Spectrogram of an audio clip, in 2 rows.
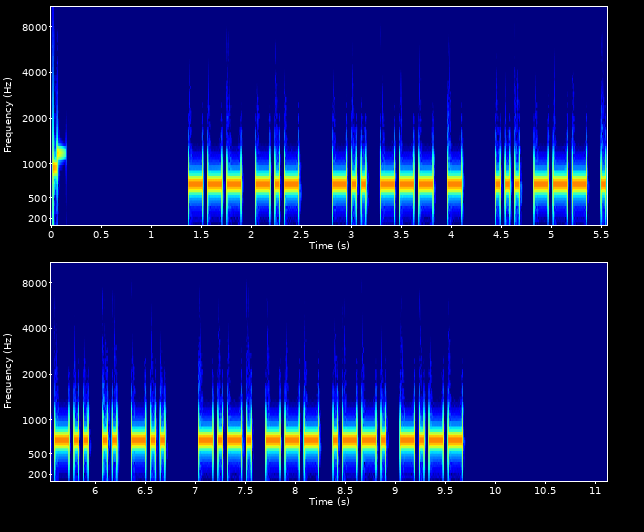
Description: Morse code, heard as a keyed tone, about 25 wpm, 700 Hz. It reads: OK DOT SOLID COPY
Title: Practice QSO - Exchange 3 - More Info - 25wpm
